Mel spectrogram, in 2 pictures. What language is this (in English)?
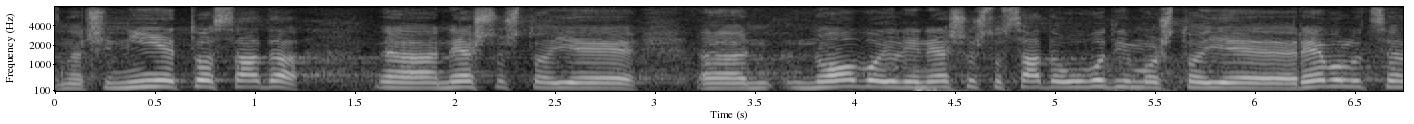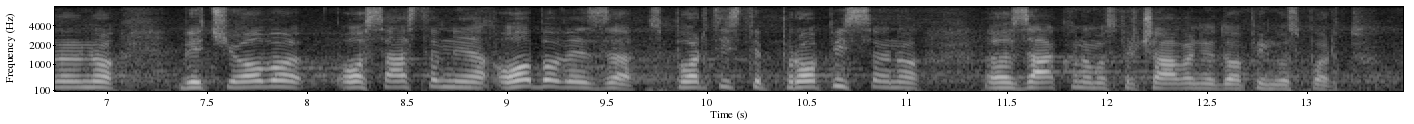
Serbian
